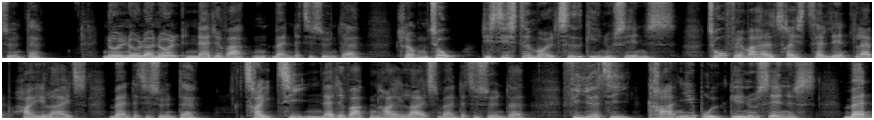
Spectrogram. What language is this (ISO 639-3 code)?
dan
